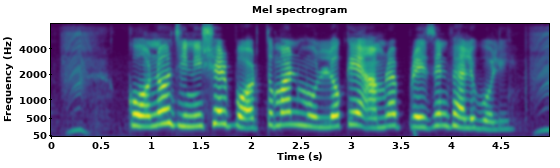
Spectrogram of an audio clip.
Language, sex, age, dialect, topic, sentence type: Bengali, female, 18-24, Standard Colloquial, banking, statement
